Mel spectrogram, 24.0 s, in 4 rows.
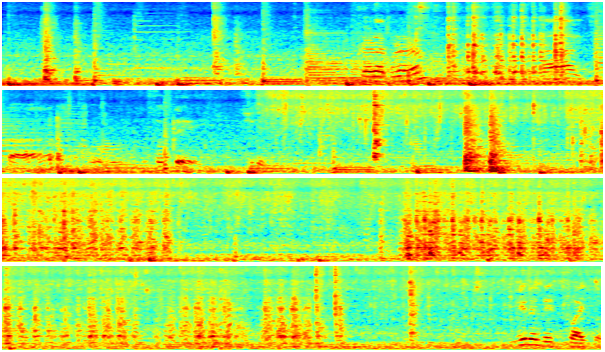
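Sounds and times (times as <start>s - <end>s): sharp knocks in pan: 4.1s - 5.8s, 9.6s - 9.9s, 10.6s - 13.7s
shrimp sizzling in oil: 8.5s - 24.0s.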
